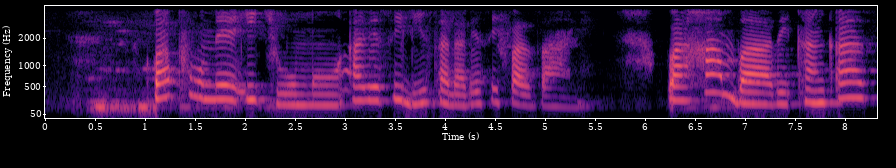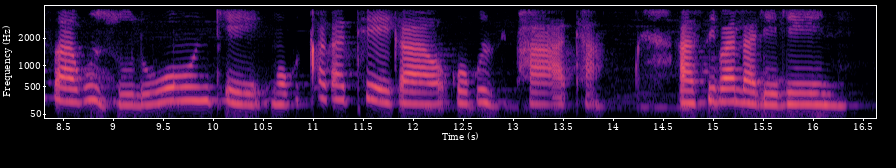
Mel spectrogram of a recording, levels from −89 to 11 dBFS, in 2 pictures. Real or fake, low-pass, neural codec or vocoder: real; 3.6 kHz; none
